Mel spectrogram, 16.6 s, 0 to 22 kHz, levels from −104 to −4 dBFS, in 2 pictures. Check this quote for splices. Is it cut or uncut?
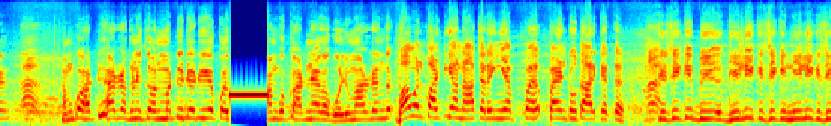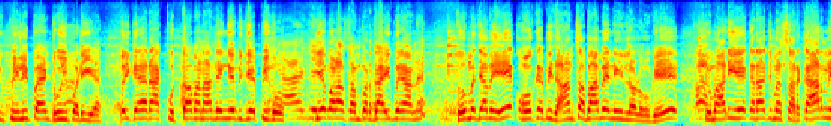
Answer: cut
